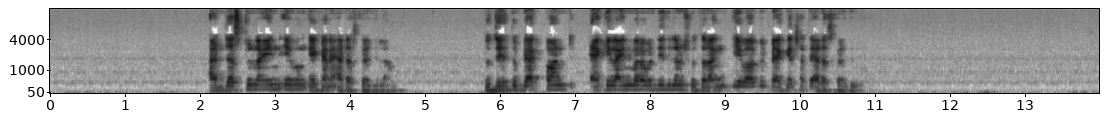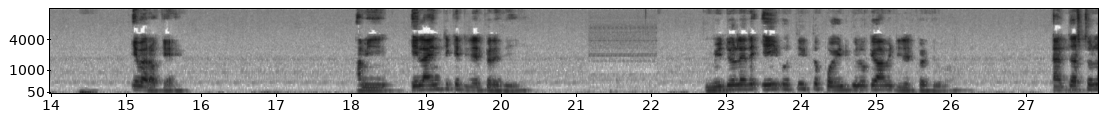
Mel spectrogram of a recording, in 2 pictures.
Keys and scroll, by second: 18.3 Delete, 21.8 Home, 25.8 Delete, 26.5 Home.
